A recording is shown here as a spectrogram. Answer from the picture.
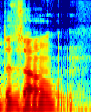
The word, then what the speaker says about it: DAZN: It's called The Zone.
